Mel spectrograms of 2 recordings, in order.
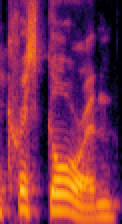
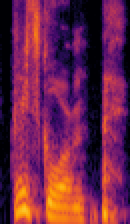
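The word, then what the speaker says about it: Chris Goreham: this week is um if you if you don't know how to say his name, just say Chris Gorum quickly. Chris Gorum. Okay, just say that and then you'll get it.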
